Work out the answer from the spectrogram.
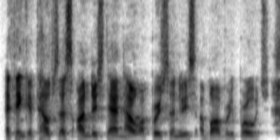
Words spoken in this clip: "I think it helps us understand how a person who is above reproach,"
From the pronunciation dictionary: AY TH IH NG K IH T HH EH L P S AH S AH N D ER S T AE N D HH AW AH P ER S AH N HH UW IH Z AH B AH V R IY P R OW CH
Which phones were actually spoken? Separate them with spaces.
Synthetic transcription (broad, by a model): AY TH IH NG K IH T HH EH L P S AH S AH N D ER S T AE N D HH AW AH P ER S AH N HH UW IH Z AH B AH V R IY P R OW CH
